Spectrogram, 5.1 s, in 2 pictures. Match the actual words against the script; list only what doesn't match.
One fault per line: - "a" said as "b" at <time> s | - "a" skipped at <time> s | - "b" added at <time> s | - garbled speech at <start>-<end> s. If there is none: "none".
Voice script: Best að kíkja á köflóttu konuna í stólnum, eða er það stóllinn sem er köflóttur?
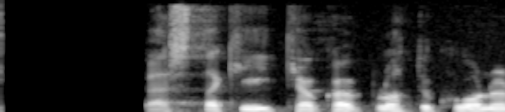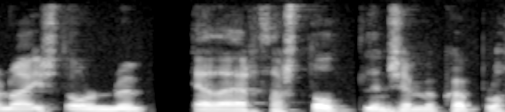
none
